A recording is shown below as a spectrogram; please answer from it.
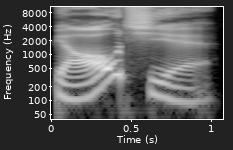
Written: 标题

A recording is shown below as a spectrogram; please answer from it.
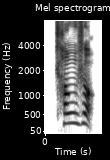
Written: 昌盛

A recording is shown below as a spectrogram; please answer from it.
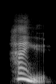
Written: Han4 yu3

